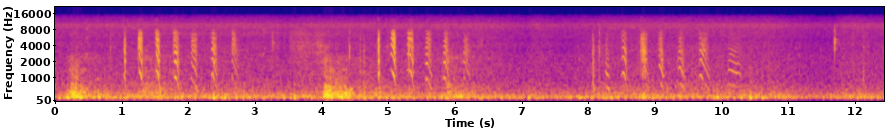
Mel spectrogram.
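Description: A small animal's chirping calls: runs of short, high chirps, each sweeping quickly downward, coming in several bursts of a few a second. There are brief rustles near the start and about four seconds in.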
